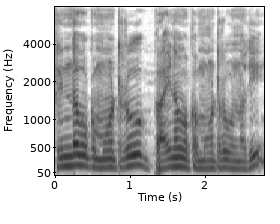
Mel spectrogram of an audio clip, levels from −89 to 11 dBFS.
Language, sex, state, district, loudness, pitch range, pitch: Telugu, male, Telangana, Hyderabad, -15 LUFS, 140-165 Hz, 155 Hz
